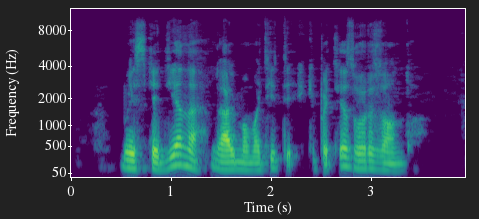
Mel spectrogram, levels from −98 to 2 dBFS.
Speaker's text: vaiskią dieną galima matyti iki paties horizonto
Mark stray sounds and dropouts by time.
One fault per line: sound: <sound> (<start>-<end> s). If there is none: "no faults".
no faults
